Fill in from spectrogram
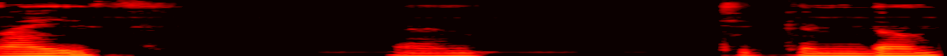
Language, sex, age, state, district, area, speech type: Telugu, male, 18-30, Andhra Pradesh, West Godavari, rural, spontaneous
